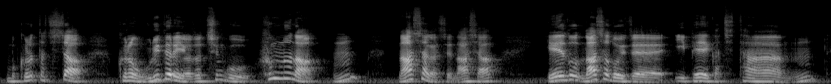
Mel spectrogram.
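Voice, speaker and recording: Recap YouTuber, man, a bit high, very lively pitch, casual comic retelling with constant "eh?" tags. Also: moderate pace. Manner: constant "eh?" and "hm?" interjections; acts out characters' lines.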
